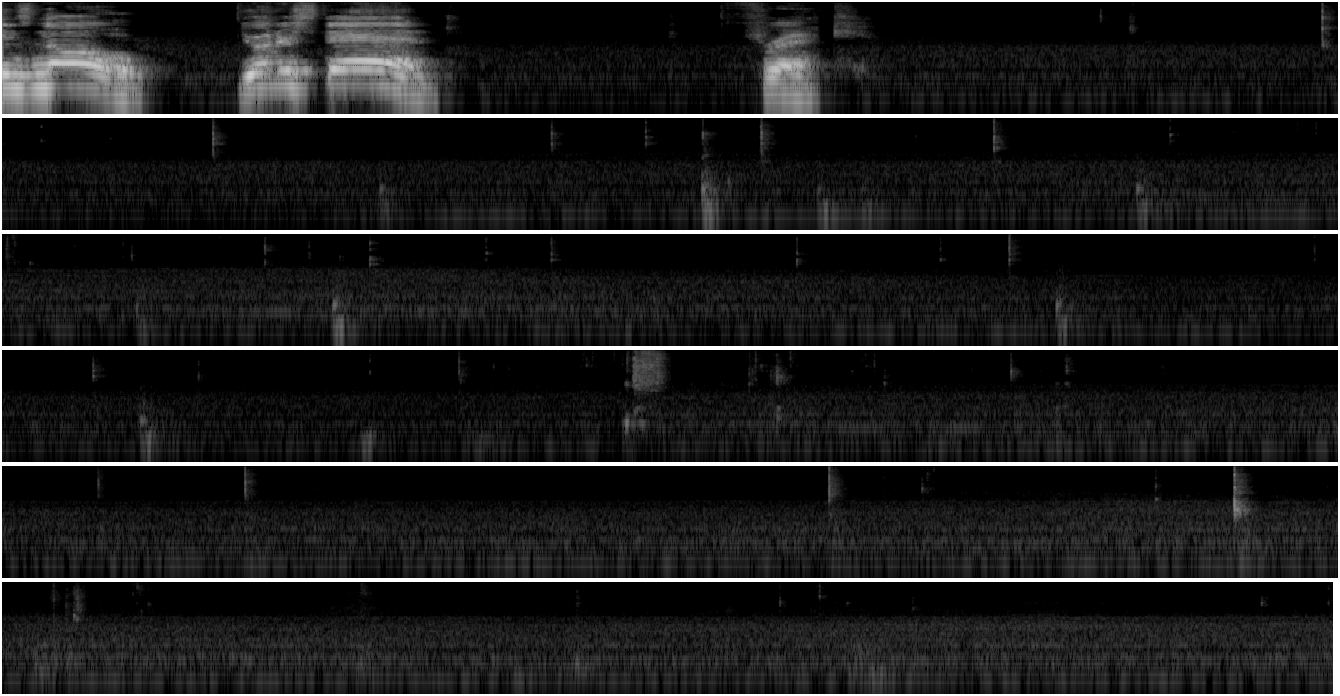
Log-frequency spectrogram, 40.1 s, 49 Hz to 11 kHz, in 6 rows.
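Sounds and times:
faint clicks and taps: 5.4s - 5.8s, 6.5s - 7.9s, 8.5s - 16.4s, 17.0s - 18.8s, 19.8s - 26.0s.

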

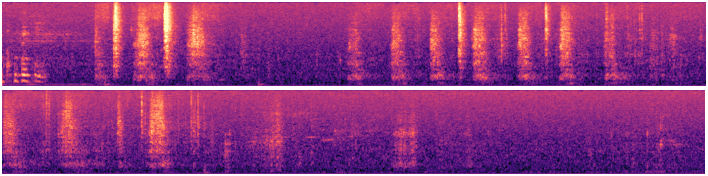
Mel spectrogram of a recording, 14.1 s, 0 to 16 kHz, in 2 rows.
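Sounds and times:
cat scratching in litter: 0.9s - 2.2s, 3.4s - 9.1s.

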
